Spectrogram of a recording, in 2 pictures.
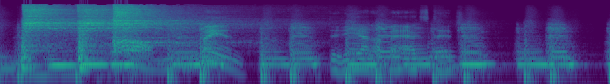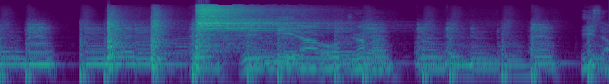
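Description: Instrumental break of an amateur rock song: guitar over a drum kit, with cymbal crashes at the start and again about eight seconds in.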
